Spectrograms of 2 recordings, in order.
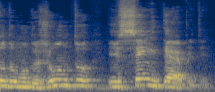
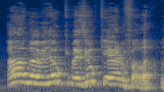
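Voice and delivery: much higher, louder childish mock protest; whiny protest; 10 semitones higher, 3 dB louder than usual. Preacher mocks a member who insists on speaking, higher whine. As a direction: whine like someone refused their turn.

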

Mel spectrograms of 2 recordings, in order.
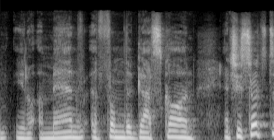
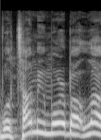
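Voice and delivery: eager Roxanne; 9 semitones higher, faster than usual. Retold or imitated. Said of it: "she's like".

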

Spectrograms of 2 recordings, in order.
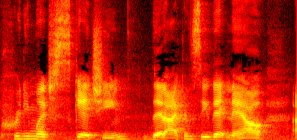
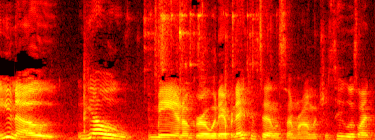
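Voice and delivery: ordinary delivery

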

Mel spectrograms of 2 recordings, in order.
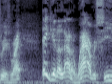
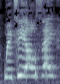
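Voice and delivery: hyped shout; 11 semitones higher than usual. Real, not acted. Hyped, asking a question.

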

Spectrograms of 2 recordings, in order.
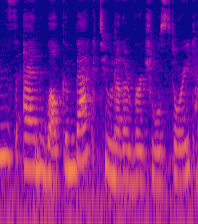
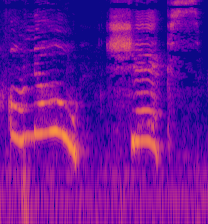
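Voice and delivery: mock alarm; much slower than usual. Chicks block the path.

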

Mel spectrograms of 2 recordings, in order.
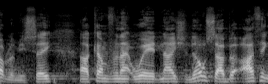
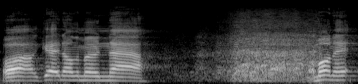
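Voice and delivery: offhand, underwhelmed bloke; a casual Englishman shrugging it off; mild mock Englishman voice; Englishman on the moon; 6 semitones higher, slower than usual. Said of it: "he would have gone".

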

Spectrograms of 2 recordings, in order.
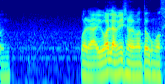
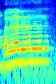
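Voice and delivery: excited shout; 12 semitones higher, 14 dB louder, much faster than usual. Real, not acted. Urging teammate on mid-game.

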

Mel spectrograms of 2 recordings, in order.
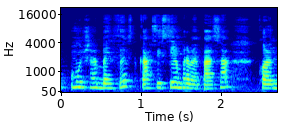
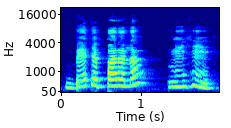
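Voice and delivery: higher, louder playful Cuban jab, cut off; cheeky Cuban exclamation; 5 semitones higher, 6 dB louder, slower than usual. Retold or imitated. Quoting Nene's first Cuban phrase to viewers, playfully loud. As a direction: blurt it out mischievously, then swallow the rest. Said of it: "primera palabra que Nene aprendió".

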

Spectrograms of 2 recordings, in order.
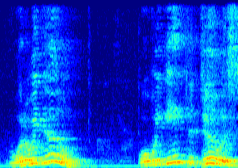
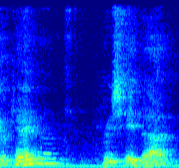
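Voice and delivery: God's voice, gentle; 9 dB quieter than usual. Retold or imitated. God answers the talkative pray-er.

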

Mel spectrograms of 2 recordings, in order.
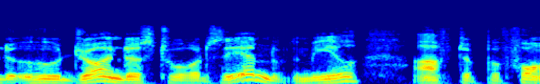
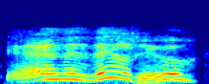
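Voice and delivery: high, stammered eagerness; flustered gentleman, keen; eager toff; 11 semitones higher, 5 dB louder than usual. Acted. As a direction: grab at the offer eagerly. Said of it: "with no little eagerness".

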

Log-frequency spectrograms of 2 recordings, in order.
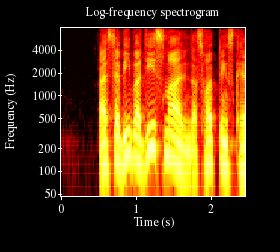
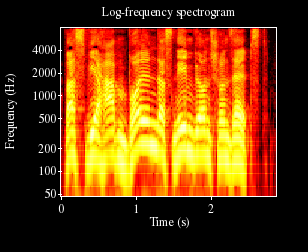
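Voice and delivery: higher-pitched, angry defiance; angry retort; 7 semitones higher, 3 dB louder than usual. A narrator's reading. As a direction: throw it back angrily. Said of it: "riefen die Männer voll Zorn".

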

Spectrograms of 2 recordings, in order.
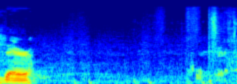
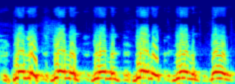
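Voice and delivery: frantic yelling; 10 semitones higher, 6 dB louder, faster than usual. Real, not acted. Panicked calling teammate during chase.

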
